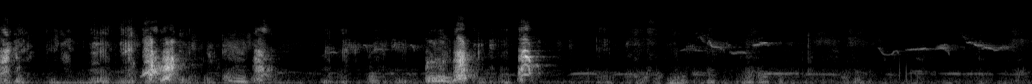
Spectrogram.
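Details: Moscow watchdog x Amstaff cross and a French bulldog at play: rough broadband growls and snorting bursts clustered in the first half, then quieter gaps with thin whistled tones and faint background noise.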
